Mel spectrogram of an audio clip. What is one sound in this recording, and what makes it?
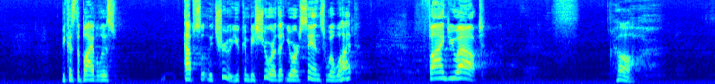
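A middle-aged man speaks with animation through a microphone in a large room, pausing between phrases.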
